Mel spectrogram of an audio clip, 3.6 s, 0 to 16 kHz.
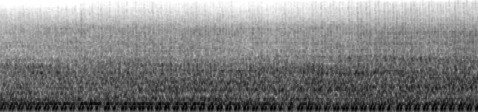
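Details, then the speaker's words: John Deere SST18 lawn tractor, 160 hours, before an oil change during a full service: engine ticks over at a steady, even idle with no misses or knocks, sounding healthy. "now the engine's running real good I'll go ahead and throttle it up warm up the oil shut her down"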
